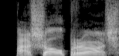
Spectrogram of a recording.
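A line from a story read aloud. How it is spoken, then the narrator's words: Barked. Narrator (Russian): рявкнул Донован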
